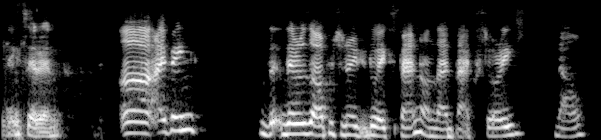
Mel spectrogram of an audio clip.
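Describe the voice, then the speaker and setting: A woman moderates a relaxed group feedback session over a video call. Her pitch sits in the middle of the range, and the sound is dull and lo-fi. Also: moderate pace, vocal fry, slightly rough. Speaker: moderator of a script table read. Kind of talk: casual feedback discussion. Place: online video meeting.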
